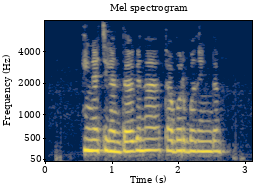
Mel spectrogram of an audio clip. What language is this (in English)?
Bashkir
